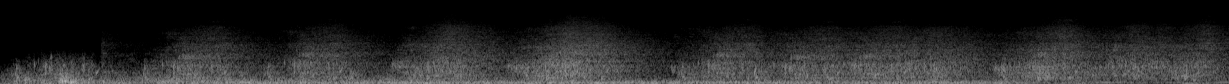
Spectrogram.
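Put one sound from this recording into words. Hands and feet thump rhythmically on metal ladder rungs while climbing.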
